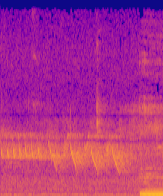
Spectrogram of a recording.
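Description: bird, garden warbler alarm calls

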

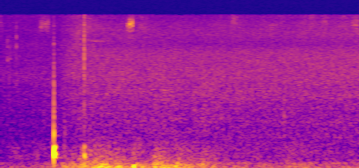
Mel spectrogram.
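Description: nature, thunder rumbling

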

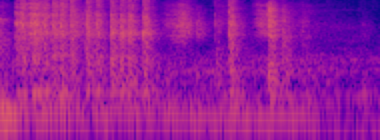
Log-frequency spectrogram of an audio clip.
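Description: household object, balcony door being opened

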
